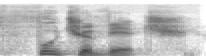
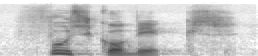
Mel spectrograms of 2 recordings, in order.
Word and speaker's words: Fucsovics: but one of you told me a long time ago that it was Fucsovics, Marton Fucsovics. Well, the announcers at Cincinnati were saying, and a couple of other tournaments in the recent past, they pronounce it Fuskovics, which is totally wrong.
